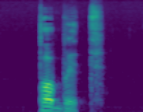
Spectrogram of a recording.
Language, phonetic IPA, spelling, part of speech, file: Polish, [ˈpɔbɨt], pobyt, noun, Pl-pobyt.ogg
